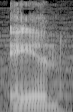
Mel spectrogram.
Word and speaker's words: Ann: So like for instance, the girl that was in the red cat suit, Anne is how it's pronounced.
